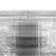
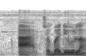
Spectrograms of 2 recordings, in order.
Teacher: Jadi kalau kita mengucapkan H, nah H itu keluar dari tenggorokan yang paling dalam. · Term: huruf H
